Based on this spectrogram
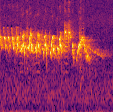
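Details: Zebra finch perched, calling with a fast series of buzzy, harmonic nasal notes that ends in downward-sweeping chirps; faint steady hiss behind.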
